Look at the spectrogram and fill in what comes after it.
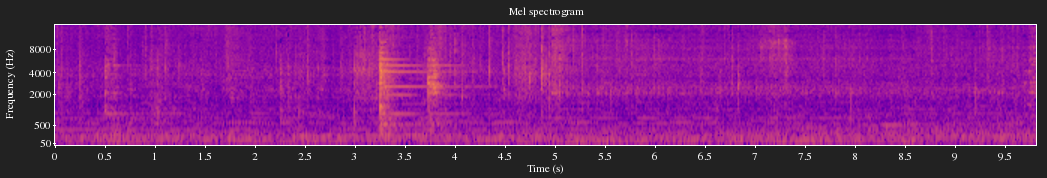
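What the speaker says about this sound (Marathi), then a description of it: "थोडे यांना फ्राय करून घ्यायचं आहे आपल्याला एक अर्धा मिनिट फक्त आपल्याला याला फ्राय करायचं" Farm eggs frying in a pan for Maharashtrian egg masala give a steady crackling sizzle like light rain, with a brief louder hiss and clatter partway through and no talk.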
